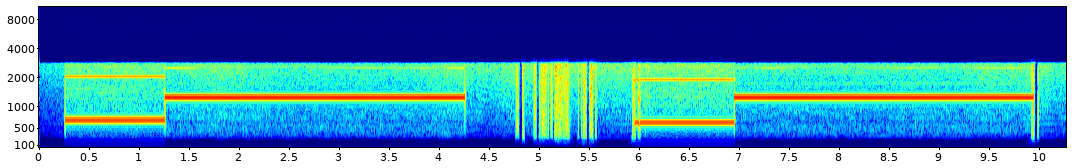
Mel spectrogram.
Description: Two-tone page, heard as a one-second tone, then a three-second tone, about 690 then 1250 Hz, about 630 then 1250 Hz. It is heard from 0.2 to 9.9 s.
